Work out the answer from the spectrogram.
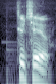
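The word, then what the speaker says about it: To'oTo'o: It's T-O-O-T-O-O-O. – Oh, Tutu? – Tutu, yeah.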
